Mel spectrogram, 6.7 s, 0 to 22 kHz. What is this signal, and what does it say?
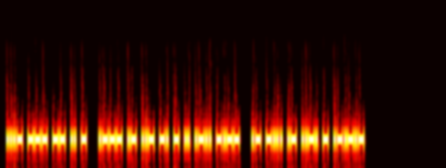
Morse code, heard as a keyed tone, about 46 wpm, 700 Hz. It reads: VOMIT JAUNTILY ABAFT.
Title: Pangram Challenge v2 - 45wpm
